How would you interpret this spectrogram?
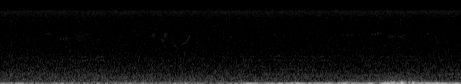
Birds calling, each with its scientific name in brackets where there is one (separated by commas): Eurasian Skylark (Alauda arvensis)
